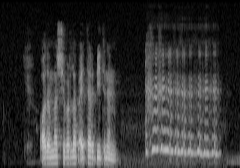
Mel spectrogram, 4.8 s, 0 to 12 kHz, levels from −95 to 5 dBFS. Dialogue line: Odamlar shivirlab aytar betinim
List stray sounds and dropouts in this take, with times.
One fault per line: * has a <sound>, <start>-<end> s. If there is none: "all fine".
* has a laugh, 2.9-4.5 s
